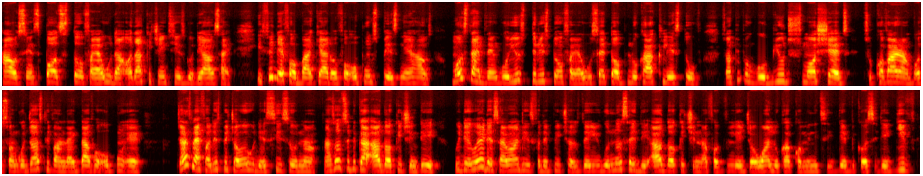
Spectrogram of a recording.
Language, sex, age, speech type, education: Nigerian Pidgin, female, 15-29, spontaneous, tertiary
